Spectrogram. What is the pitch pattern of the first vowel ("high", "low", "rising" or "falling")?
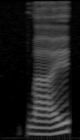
rising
